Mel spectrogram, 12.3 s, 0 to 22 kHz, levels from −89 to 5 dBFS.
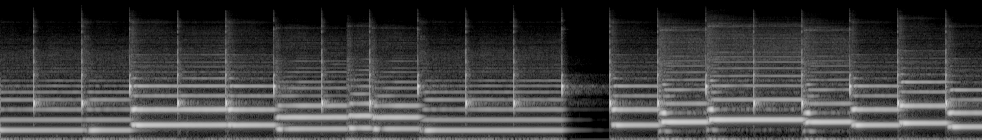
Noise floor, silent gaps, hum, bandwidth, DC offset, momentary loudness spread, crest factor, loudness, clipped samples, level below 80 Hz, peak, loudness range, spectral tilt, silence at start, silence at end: -53 dBFS; none; none; 13.5 kHz; under 0.1%; 7 LU; 18 dB; -19 LUFS; under 0.1%; -48 dBFS; 0 dBFS; 4 LU; -3 dB/octave; 0 s; 0 s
